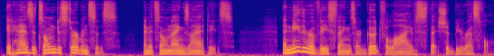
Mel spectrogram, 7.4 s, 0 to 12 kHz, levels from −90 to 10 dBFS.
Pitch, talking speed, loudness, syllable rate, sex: 105 Hz, 180 wpm, -19 LUFS, 5.2 syllables/s, male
